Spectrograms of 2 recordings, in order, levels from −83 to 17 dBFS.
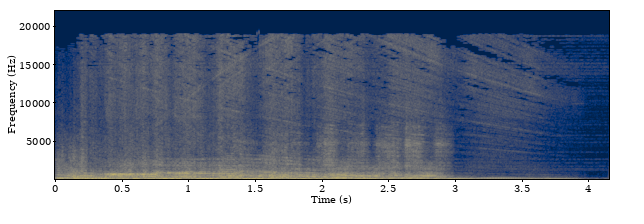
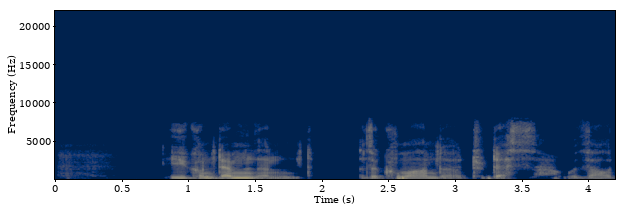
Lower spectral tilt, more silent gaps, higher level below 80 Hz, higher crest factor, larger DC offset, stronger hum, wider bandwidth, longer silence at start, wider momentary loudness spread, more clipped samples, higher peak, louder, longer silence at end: about the same, -6.5 dB/octave vs -5.5 dB/octave; neither; first, -22 dBFS vs -72 dBFS; second, 14 dB vs 22 dB; neither; neither; first, 19.5 kHz vs 8 kHz; second, 0 s vs 0.9 s; second, 15 LU vs 20 LU; neither; first, -2 dBFS vs -12 dBFS; first, -17 LUFS vs -32 LUFS; about the same, 0 s vs 0 s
